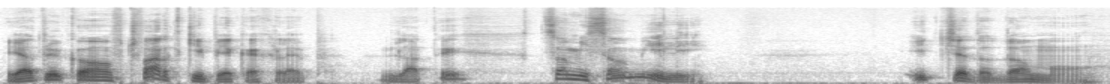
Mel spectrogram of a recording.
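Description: Lonely gentle storybook troll voiced by a man, rumbling low, husky, gravelly. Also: heavily acted. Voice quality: very deep, gravelly. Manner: rhythmic verse delivery.

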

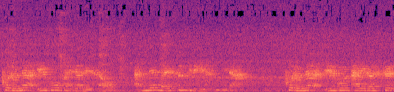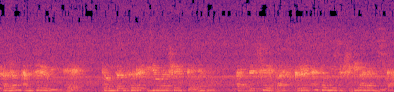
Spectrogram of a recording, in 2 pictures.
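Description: A woman's high, polite, evenly measured announcer voice comes over a train's PA loudspeaker. It sounds distant and dull-toned and rings around the carriage, with loud rumbling train noise underneath. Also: very echoey. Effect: heard over a train PA loudspeaker. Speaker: transit announcer. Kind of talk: pre-recorded train announcement. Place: inside a moving light-rail car.

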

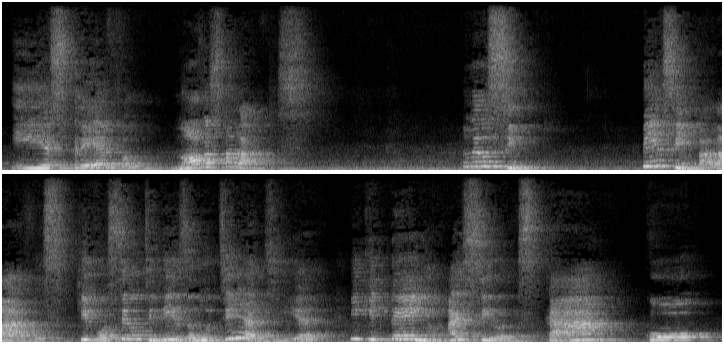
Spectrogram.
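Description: A woman teacher with a Brazilian Portuguese accent, giving slow, clearly spelled-out instructions in a recorded lesson for children. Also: sits high, slight background noise. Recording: roomy distant home recording.

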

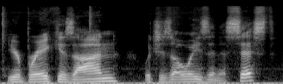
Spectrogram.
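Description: Seated in the driver's seat of a parked motorhome, a middle-aged product expert talks at a normal pace in a mid-range voice. His unscripted how-to demo is plain and stop-start, with fillers and restarts, picked up by a lapel mic.

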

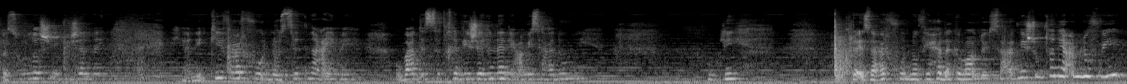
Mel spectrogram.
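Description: A woman's voice: fairly high pitch, racing, gravelly, long pauses, roomy sound, over music. An actress playing a troubled young woman with a Syrian accent, asking anxious, pleading questions. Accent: Syrian Arabic. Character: troubled young woman fearing for her helpers. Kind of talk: TV period drama acting.

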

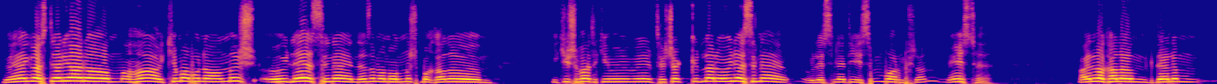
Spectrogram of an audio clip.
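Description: A man's voice: very high-pitched, steady tone, a little fast, a little mellow, dry recording, clean studio sound. A man doing casual, chatty gameplay commentary for his channel, muttering to himself and swearing often. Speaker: gaming YouTuber.

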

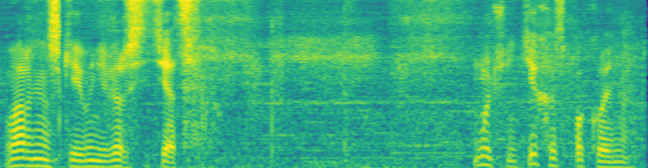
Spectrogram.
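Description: A middle-aged man giving a chatty, unhurried walking tour of city streets at night, coughing now and then, filmed on a handheld camera. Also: lowish voice, music in the background. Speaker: vlogger. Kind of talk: casual walking tour commentary.

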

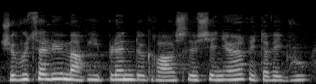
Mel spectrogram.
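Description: Female prayer leader, mid register, even recitation trailing softly, outdoor setting. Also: mid-range voice, moderate pace, a little hiss or hum.

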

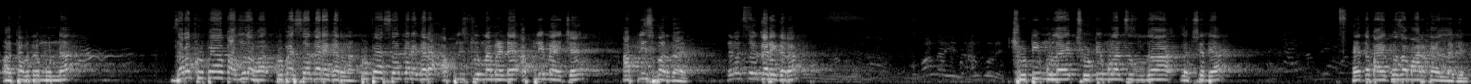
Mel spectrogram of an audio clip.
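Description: A man giving live commentary on a local cricket match over an outdoor loudspeaker, joking and repeatedly asking the crowd to cooperate. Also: sits high, brisk, long pauses, roomy sound. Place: outdoor village cricket ground. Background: crowd at the ground.

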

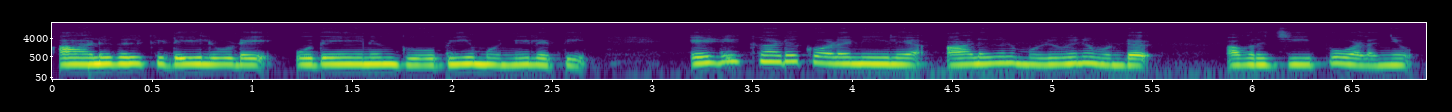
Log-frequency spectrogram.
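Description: A woman's voice: on the high side, steady tone, moderate pace, warm tone. A woman reading a dramatic story aloud as an audiobook narrator, voicing the characters' lines in her own voice.

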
